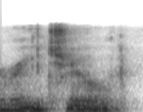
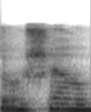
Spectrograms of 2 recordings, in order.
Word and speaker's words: Rachel: I kept calling her Rachel in the pool and she said, "Oh no, my name is Rochelle, but it's okay because I actually spell it Rachel."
